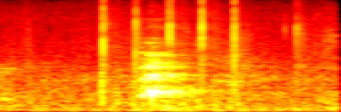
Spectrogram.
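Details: Cavalier King Charles Spaniel puppy from Robin's litter, indoors on a Wednesday morning kitchen-cam livestream, giving one short, sharp, high yip midway, framed by soft clicks and taps.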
